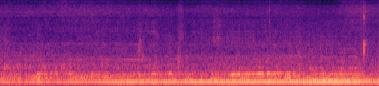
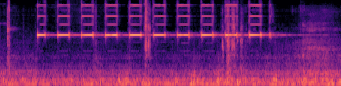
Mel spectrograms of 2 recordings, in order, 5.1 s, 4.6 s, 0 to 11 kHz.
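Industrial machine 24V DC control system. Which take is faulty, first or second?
second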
